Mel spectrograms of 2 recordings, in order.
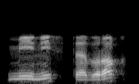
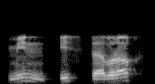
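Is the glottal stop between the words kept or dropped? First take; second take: dropped; kept. First: The words run together with no glottal stop. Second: A glottal stop separates the two words.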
